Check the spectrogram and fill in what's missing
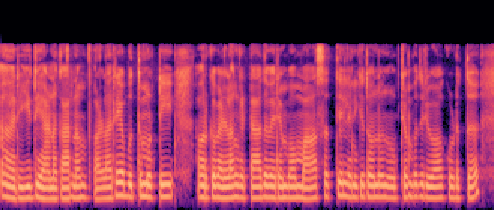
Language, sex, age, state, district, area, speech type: Malayalam, female, 30-45, Kerala, Palakkad, rural, spontaneous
